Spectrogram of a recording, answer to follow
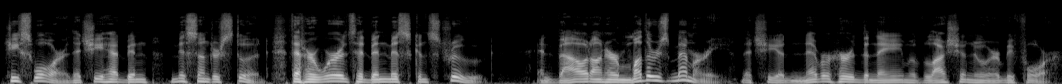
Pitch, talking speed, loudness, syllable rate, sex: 110 Hz, 165 wpm, -22 LUFS, 4.6 syllables/s, male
